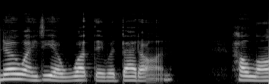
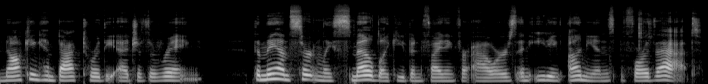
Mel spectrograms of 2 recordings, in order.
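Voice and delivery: usual speaking voice

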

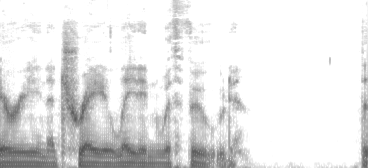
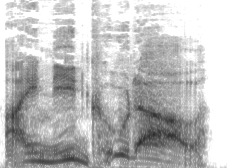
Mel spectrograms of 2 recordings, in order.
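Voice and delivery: very high, loud, stretched yell; frantic royal bellow; desperate shout; 11 dB louder, slower than usual. A narrator's reading. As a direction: scream the demand across the hall. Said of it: "he shouted".

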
